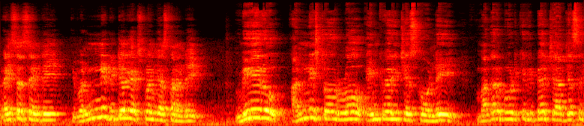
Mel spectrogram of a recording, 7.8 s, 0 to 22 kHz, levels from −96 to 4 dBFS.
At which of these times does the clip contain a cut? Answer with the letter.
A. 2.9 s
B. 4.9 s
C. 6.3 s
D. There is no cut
A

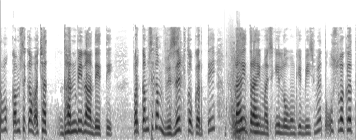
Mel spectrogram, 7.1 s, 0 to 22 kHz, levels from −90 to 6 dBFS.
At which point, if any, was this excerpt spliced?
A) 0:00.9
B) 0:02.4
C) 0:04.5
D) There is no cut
C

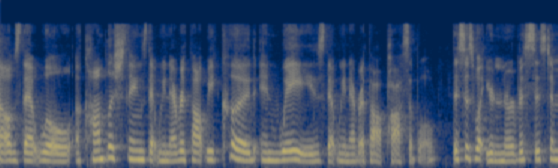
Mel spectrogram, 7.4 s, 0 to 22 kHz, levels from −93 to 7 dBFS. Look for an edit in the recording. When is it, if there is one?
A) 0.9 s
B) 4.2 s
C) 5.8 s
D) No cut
C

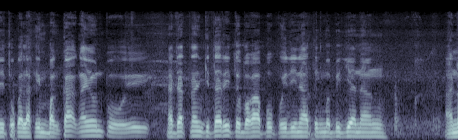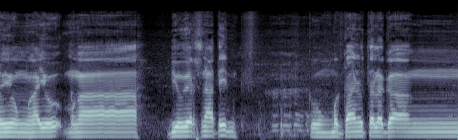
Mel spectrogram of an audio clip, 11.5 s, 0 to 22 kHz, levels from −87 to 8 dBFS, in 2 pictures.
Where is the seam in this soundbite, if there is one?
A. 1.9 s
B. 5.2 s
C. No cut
A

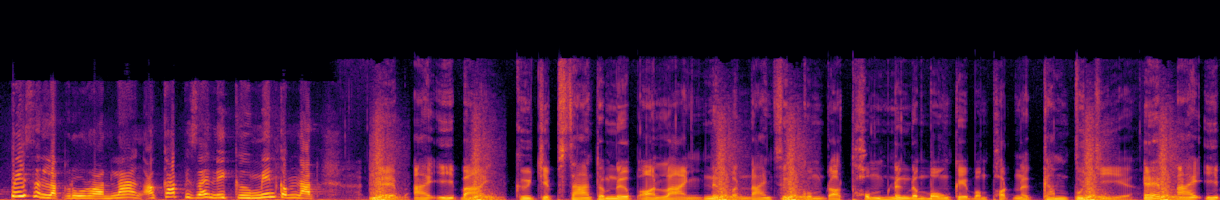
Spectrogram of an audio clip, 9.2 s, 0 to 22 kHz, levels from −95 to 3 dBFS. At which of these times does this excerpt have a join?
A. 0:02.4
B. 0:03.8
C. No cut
A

